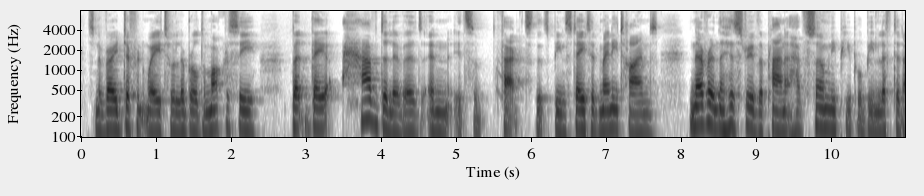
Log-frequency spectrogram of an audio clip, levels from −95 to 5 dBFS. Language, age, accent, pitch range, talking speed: English, 40-59, British, 115-135 Hz, 195 wpm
